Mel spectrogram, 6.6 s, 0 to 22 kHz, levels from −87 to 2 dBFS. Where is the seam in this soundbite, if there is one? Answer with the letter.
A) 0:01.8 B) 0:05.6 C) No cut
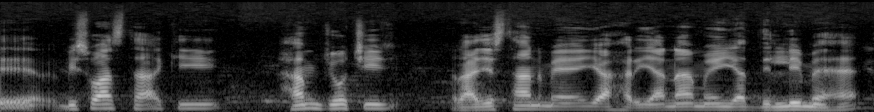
C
